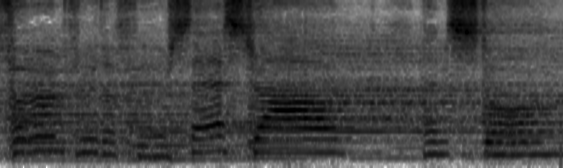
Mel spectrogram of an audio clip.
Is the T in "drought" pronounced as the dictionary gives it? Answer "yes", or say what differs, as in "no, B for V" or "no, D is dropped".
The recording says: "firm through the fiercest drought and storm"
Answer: no, T is dropped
